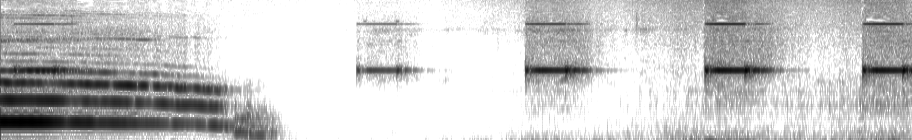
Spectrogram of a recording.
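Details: Sammy, a pet dog called a little wolf, gives a long, steady, drawn-out howl rich in overtones that sinks in pitch at its end, followed by short, high, repeated electronic beeps in a quiet room.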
